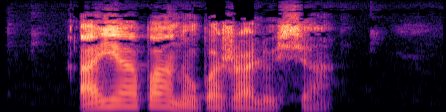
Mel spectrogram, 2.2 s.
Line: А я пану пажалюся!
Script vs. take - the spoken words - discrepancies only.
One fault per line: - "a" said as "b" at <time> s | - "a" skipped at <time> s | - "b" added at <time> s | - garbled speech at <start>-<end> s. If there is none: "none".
none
